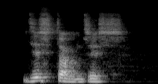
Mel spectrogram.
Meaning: third-person plural imperfect subjunctive of distordre
- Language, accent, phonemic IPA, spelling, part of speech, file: French, Canada, /dis.tɔʁ.dis/, distordissent, verb, LL-Q150 (fra)-distordissent.wav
